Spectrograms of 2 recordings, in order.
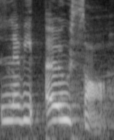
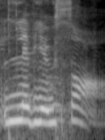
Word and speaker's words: Leviosa: thing Guardian Leviosa yes it's not Le it's Le it's Lev Oar not Levar oh there's a kid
